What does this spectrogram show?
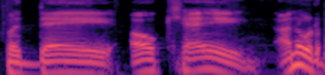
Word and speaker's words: bidet: Pronounced bidet.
